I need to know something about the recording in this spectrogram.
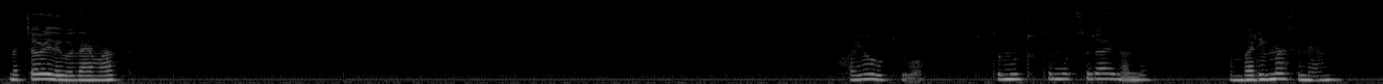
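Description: A young woman talks brightly and close to a microphone, in short bursts with pauses.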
